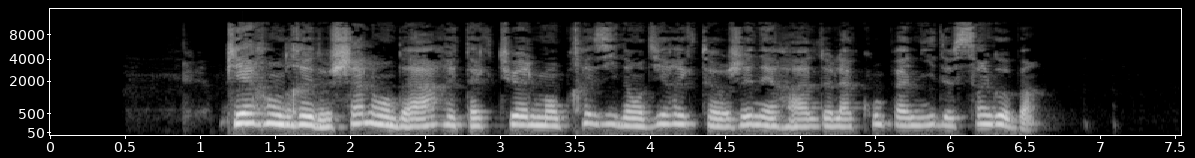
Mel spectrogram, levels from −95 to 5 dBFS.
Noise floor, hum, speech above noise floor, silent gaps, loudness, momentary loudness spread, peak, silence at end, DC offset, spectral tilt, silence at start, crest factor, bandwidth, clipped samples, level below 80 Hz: -74 dBFS; none; 57 dB; none; -18 LUFS; 10 LU; 0 dBFS; 1 s; under 0.1%; -6.5 dB/octave; 1.2 s; 18 dB; 11.5 kHz; under 0.1%; -60 dBFS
